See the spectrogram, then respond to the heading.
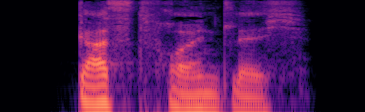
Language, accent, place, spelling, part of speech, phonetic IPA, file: German, Germany, Berlin, gastfreundlich, adjective, [ˈɡastˌfʁɔɪ̯ntlɪç], De-gastfreundlich.ogg
- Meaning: hospitable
